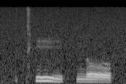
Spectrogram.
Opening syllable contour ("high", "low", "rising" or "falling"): falling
